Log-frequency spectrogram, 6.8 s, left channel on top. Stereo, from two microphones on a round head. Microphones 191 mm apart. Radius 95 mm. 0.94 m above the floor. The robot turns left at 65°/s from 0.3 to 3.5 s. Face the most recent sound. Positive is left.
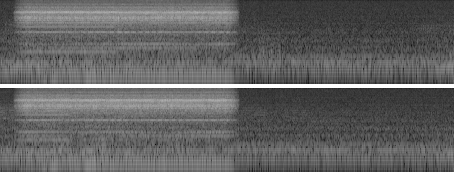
No sound to turn to.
